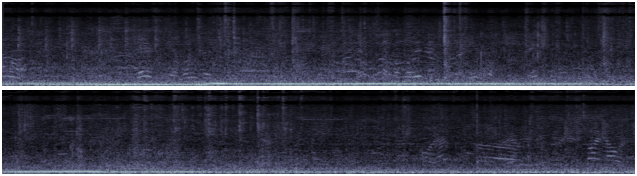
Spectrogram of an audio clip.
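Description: Scattered voices of an outdoor crowd over a low, steady rumble.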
